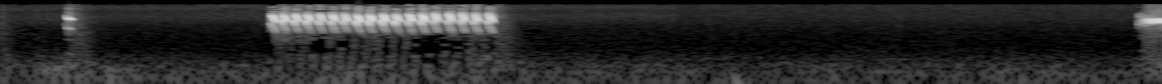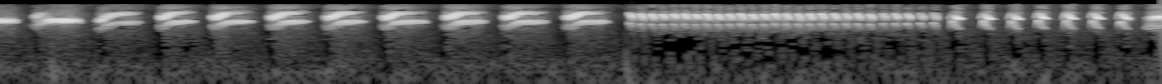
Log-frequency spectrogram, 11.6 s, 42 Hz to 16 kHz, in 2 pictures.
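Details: Clean-style common linnet song ('limpio'), 2023/2024 season: a short isolated chip, a fast buzzy trill lasting about a second, a pause, then a long varied phrase of stuttering twitters, a rapid rattling trill and a final series of crisp repeated notes.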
